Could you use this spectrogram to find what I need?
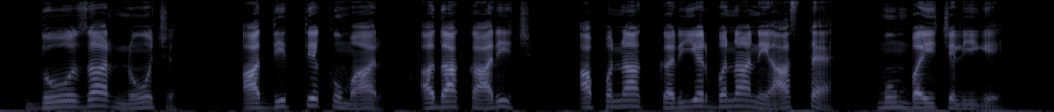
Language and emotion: Dogri, neutral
